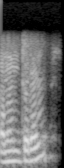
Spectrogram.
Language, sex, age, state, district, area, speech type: Sanskrit, male, 18-30, Bihar, East Champaran, urban, conversation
